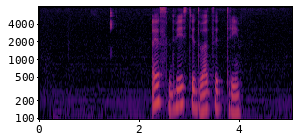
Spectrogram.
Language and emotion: Russian, neutral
